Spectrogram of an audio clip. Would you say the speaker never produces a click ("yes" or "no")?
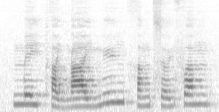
yes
